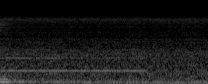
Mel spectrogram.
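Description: Pause in a lecture recording: faint steady background hiss and low hum of the room and microphone, with a faint thin tone that stops about one and a half seconds in.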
